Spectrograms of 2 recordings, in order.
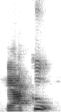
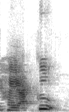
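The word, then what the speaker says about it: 百: Hyaku. Yeah. Hyaku. Yeah. See, Japanese, one can understand like that, but the correct pronunciation is also very important. Like you say, hayaku.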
